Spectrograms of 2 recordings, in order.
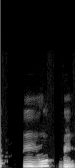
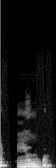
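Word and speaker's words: tube: दए इसको क्या पढ़ेंगे ट्यूब ट्यूब ठीक है इसका उच्चारण नहीं हो रहा लेकिन इस पर असर पड़ रहा है पड़ रहा है ना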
